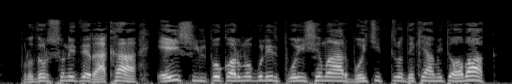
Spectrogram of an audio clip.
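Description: Likely MP3 compression starved of bits throughout, consistent with a low bitrate around 32 kbps: treble cut off above 8.3 kHz, swirly watery speech, metallic chirps on s sounds.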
